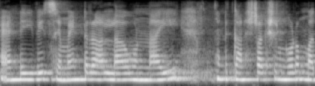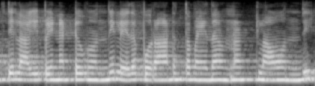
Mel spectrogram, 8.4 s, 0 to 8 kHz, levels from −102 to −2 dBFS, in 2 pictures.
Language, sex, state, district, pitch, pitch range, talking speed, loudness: Telugu, female, Andhra Pradesh, Sri Satya Sai, 225 Hz, 220-235 Hz, 100 wpm, -15 LUFS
